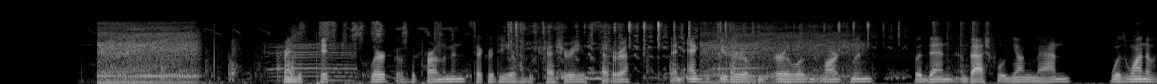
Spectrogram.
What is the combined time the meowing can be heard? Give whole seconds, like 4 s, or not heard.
3 s.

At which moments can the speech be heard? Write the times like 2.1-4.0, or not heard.
2.8-11.5.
